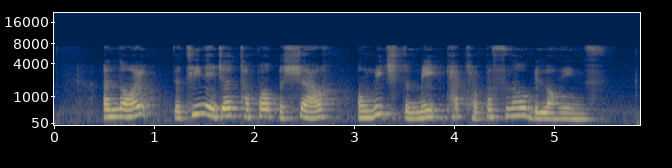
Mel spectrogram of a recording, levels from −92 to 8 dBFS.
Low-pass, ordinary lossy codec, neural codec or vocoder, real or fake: 7.2 kHz; none; autoencoder, 48 kHz, 32 numbers a frame, DAC-VAE, trained on Japanese speech; fake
